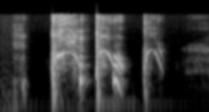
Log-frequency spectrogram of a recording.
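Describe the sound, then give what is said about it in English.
Coughing and throat clearing: a short series of raspy, partly voiced bursts, a faint one and then several loud grating coughs in quick succession, followed by a faint trailing breath. “Oh, sorry. Something in my throat there.”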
